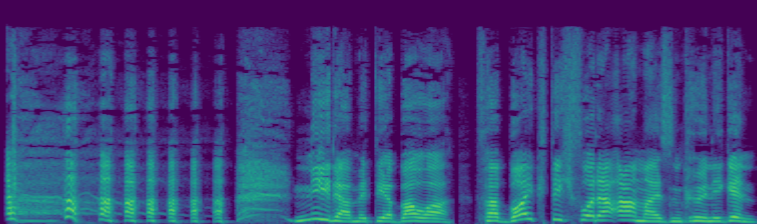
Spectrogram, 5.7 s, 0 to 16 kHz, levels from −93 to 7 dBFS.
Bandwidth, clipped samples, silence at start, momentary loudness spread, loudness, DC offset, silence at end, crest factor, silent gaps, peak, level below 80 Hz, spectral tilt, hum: 14.5 kHz; under 0.1%; 0.05 s; 10 LU; -20 LUFS; under 0.1%; 0 s; 18 dB; none; -2 dBFS; -70 dBFS; -2.5 dB/octave; none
